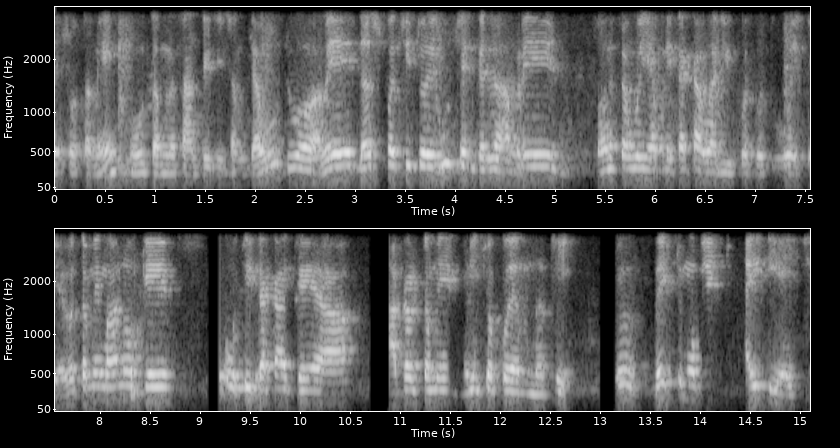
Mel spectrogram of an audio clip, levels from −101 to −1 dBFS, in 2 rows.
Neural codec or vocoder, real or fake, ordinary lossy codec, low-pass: none; real; none; 3.6 kHz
